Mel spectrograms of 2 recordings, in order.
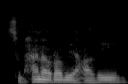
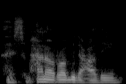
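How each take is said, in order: No difference in how they are said.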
